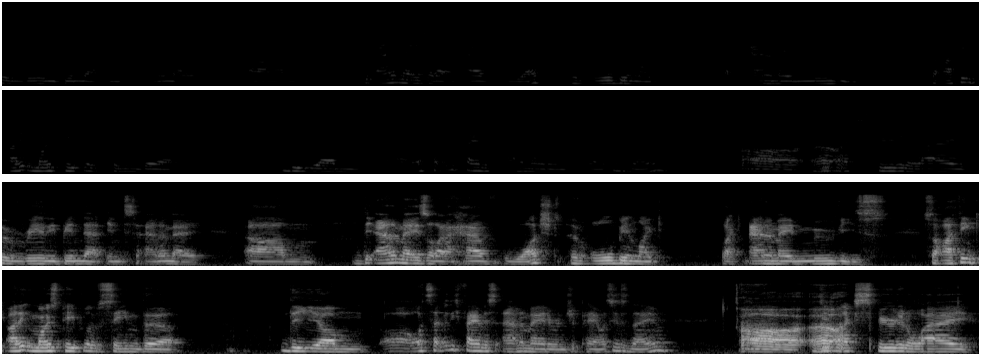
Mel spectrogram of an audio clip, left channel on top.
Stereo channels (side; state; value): left; quieter; 36.6 dB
